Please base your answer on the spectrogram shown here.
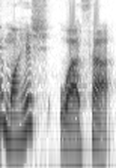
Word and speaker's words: মহেষ্বাসা: তাই এখানে হবে মহেশ, আর ব ফলার জন্য উ অ হবে, তবে যেহেতু কার চিহ্ন রয়েছে তাই হবে উ আ। এবং এরপরে আছে দন্তস্ব, যার উচ্চারণটা হবে ছয়ের মতো এবং কার চিহ্ন সা, ওয়া সা, মহেশ ওয়া সা।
